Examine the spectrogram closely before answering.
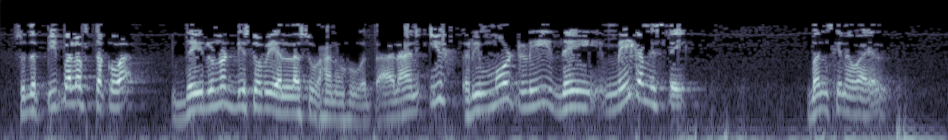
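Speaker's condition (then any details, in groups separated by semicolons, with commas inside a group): No condition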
